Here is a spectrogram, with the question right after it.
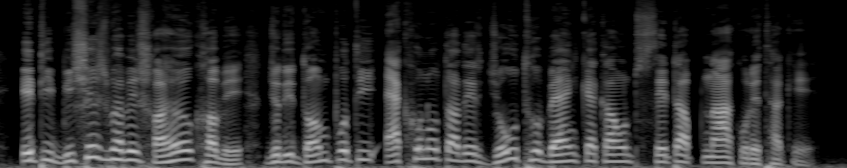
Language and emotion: Bengali, neutral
